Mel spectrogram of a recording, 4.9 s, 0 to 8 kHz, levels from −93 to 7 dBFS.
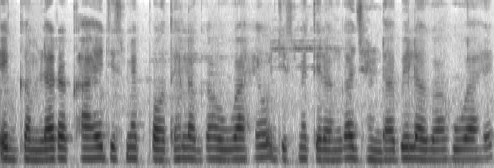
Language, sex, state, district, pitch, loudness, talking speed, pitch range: Hindi, female, Odisha, Nuapada, 185 Hz, -18 LUFS, 205 wpm, 180-195 Hz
